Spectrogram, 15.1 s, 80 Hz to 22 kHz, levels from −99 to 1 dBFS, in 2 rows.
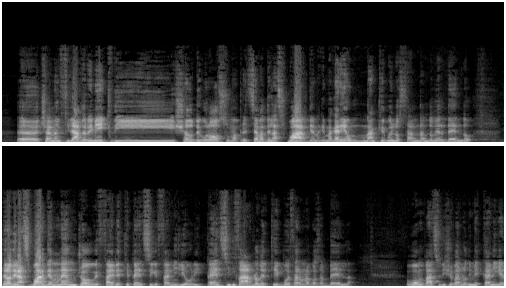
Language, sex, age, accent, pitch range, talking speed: Italian, male, 30-49, native, 140-180 Hz, 205 wpm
